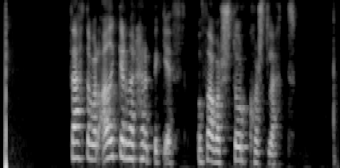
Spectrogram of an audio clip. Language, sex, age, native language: Icelandic, female, 20-29, Icelandic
